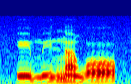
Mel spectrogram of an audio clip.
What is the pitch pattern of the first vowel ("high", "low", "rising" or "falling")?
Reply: low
